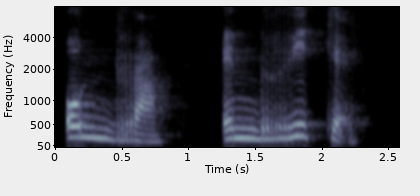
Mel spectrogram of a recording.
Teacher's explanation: cuando el sonido de R viene después de N, so after the sound N, after an N, we have a rolled R.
